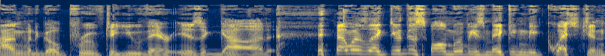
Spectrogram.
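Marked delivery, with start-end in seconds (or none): 0.0-2.7 horrible, clumsy fake Bayou accent. Mock a guy in a movie you watched, doing Bubba's horrible Bayou accent. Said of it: "in his horrible like Bayou accent".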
